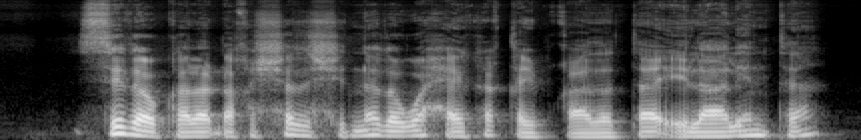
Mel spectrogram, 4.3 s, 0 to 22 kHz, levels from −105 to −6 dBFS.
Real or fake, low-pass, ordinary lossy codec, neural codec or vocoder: real; none; none; none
